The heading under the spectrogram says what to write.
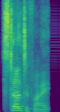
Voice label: "stultify", Indian

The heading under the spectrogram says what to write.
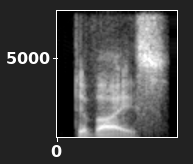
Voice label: "device", American

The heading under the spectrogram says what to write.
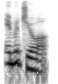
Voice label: "immature", Indian

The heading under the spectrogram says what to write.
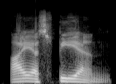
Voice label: "ISBN", American

